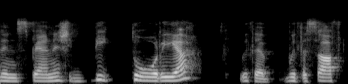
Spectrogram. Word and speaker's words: Victoria: it's said in Spanish Victoria with a with a soft B Be chica be Grande v a V and a b are pronounced the same like they called me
